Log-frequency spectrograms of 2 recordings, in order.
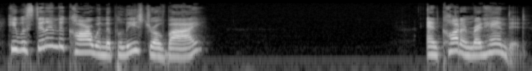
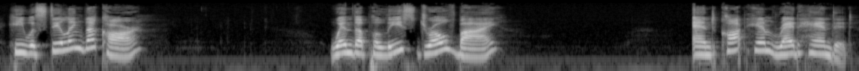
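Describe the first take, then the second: First: The sentence is said at a normal speed. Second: The sentence is said slowly and carefully. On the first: "the last time at a regular pace" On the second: "this time repeat after me"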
